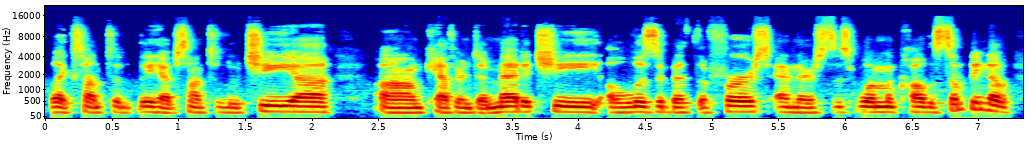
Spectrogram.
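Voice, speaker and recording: In a low-pitched, dark voice with fairly even intonation and a moderate pace, a woman in her fifties hosts a live stream. She reads out viewer comments and chats casually with a friend, rambling and laughing often.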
